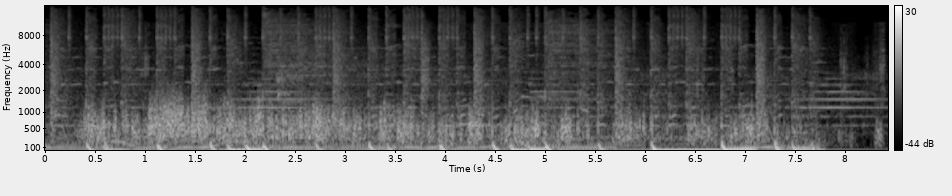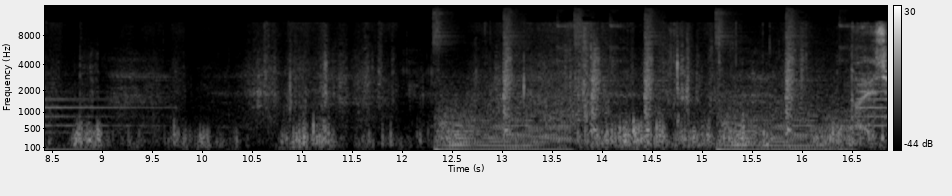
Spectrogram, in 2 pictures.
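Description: Wind rumbling on the microphone, with scraping and knocking from close handling and working of the frozen ground, and short steady electronic tones of a metal detector. About halfway through the rumble drops away, leaving faint clicks and tones.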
